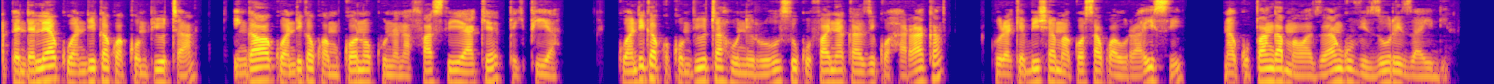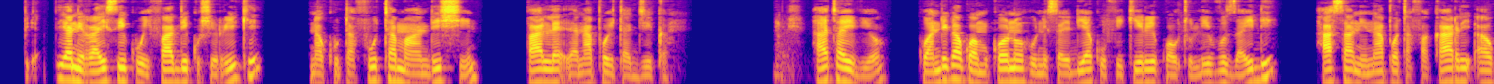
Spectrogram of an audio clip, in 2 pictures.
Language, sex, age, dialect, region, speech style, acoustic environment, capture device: Swahili, male, 25-34, Kenya - Nairobi Sheng-influenced, Kenya, relaxed; focused, nature; silence, desktop / Windows / Firefox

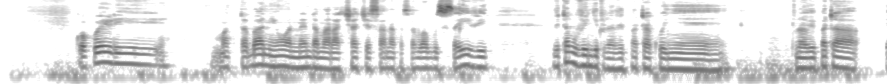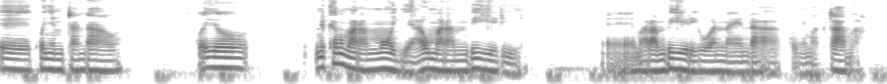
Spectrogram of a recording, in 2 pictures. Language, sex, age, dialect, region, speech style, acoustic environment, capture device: Swahili, male, 18-24, Tanzania - Dar es Salaam, Tanzania, focused, nature; people talking, mobile / Linux / Chrome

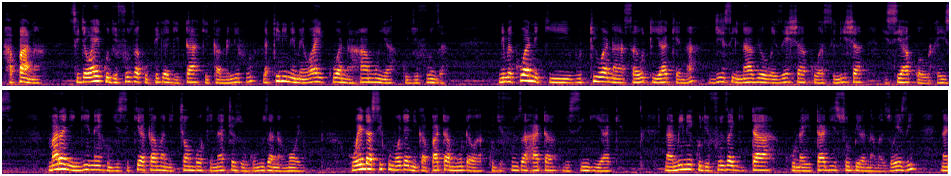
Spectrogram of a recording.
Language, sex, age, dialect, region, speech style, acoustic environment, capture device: Swahili, male, 35-44, Kenya - Mombasa, Kenya, relaxed, silence, desktop / Windows / Chrome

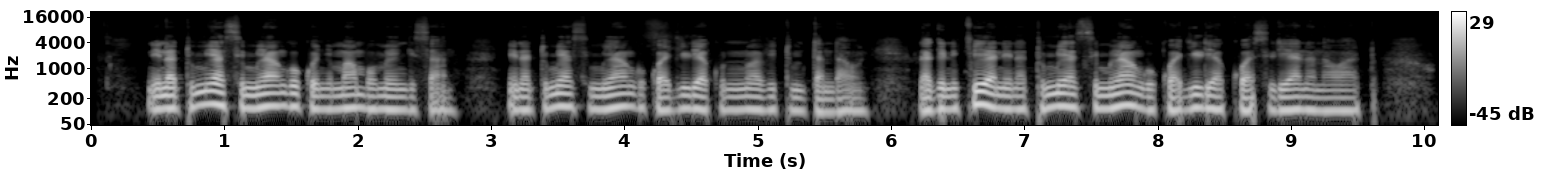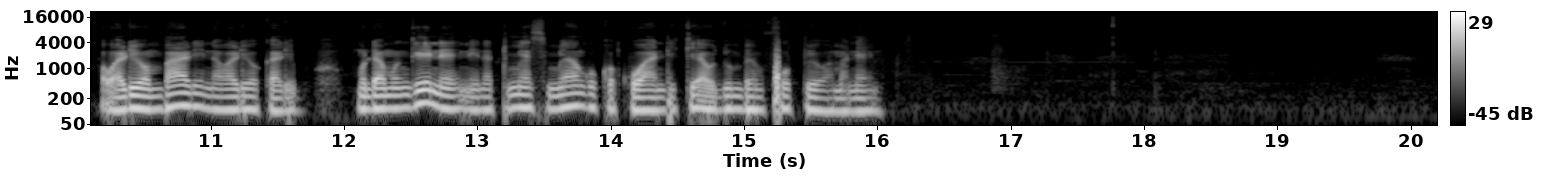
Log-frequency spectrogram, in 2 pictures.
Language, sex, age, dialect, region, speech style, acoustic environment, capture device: Swahili, male, 35-44, Tanzania - Dar es Salaam, Tanzania, relaxed, music, desktop / Linux / Chrome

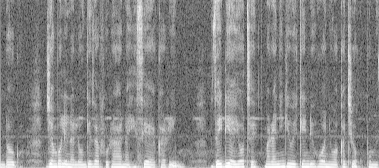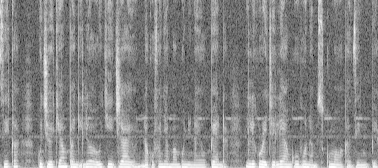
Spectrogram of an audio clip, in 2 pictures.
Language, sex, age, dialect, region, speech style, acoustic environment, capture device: Swahili, female, 25-34, Kenya - Mombasa, Kenya, happy, nature; people talking; construction; appliances; music; silence; traffic, desktop / Windows / Chrome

